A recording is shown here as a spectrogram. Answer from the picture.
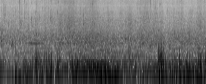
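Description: Small passenger boat under way: a steady low rumble from its motor and hull, mixed with wind buffeting the microphone.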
